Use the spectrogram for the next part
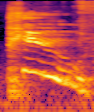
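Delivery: high mock gunshot pew; squeaky cartoon gun noise; gun sound. Improv player fires a silly high pew. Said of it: "What the fuck was that?".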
